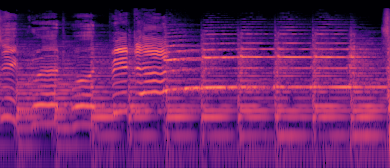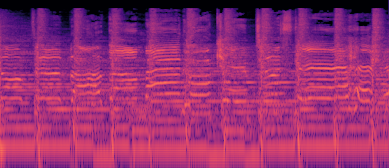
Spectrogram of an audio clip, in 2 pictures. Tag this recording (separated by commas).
Music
